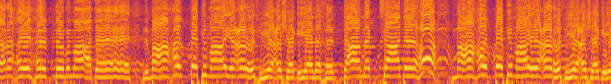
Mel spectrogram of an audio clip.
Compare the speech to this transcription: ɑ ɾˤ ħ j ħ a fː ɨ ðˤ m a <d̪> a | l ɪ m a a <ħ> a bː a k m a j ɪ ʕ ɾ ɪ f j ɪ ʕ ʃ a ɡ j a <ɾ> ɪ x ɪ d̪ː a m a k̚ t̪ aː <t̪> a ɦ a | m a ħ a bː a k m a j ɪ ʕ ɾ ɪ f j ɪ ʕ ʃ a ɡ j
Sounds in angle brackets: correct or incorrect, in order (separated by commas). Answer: correct, correct, incorrect, incorrect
